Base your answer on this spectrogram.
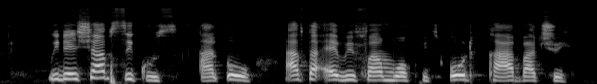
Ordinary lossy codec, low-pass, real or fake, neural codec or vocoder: none; 14.4 kHz; fake; codec, 44.1 kHz, 7.8 kbps, Pupu-Codec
